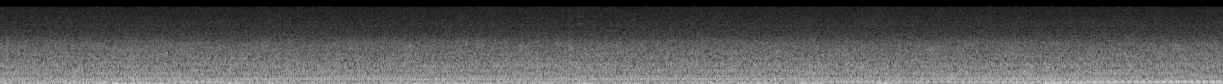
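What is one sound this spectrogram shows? Propeller engines drone steadily.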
